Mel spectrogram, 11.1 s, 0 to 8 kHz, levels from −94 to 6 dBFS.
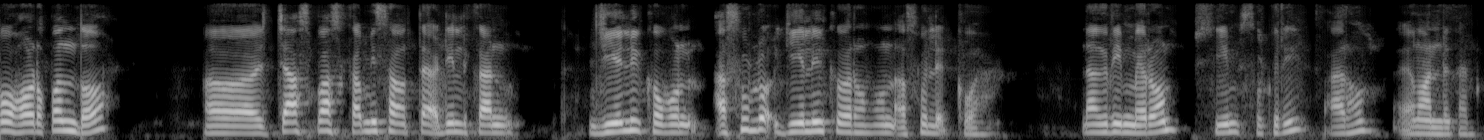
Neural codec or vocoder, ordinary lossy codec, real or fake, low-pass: codec, 16 kHz, 4 kbps, X-Codec, HuBERT features, trained on LibriSpeech; none; fake; 7.2 kHz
